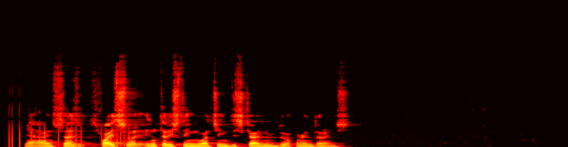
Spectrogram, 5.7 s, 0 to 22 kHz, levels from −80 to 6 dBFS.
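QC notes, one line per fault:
0.09 to 1.29 s, train of clicks: a burst of around fifteen sharp ticks at about 13.4 per second, spaced unevenly rather than on a steady beat, each one much the same short pop and poking roughly 5 dB above the speech, so they stand out even between syllables. Same-shaped pulses arriving in a cluster like this are likely interference from nearby gear or a faulty connection or power supply, not anything in the recording itself.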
